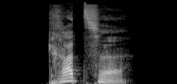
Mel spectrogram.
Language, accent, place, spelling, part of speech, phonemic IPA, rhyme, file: German, Germany, Berlin, kratze, verb, /ˈkʁat͡sə/, -atsə, De-kratze.ogg
- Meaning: inflection of kratzen: 1. first-person singular present 2. first/third-person singular subjunctive I 3. singular imperative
